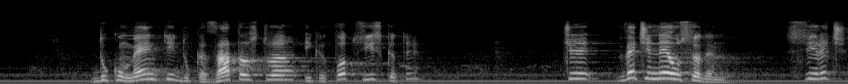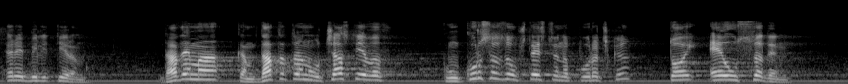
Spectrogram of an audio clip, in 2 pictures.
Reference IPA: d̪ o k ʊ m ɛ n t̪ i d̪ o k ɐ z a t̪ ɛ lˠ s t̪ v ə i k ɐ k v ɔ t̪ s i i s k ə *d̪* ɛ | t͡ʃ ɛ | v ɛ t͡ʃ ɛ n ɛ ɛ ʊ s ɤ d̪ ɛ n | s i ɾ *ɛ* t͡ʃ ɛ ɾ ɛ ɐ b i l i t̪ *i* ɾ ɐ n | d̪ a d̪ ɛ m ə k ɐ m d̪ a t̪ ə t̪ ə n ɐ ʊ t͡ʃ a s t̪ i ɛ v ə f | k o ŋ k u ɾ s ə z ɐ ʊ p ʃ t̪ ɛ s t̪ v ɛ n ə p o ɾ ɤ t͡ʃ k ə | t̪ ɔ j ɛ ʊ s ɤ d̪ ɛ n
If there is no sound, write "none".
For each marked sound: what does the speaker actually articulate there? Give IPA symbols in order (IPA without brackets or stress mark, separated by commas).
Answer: t̪, ɛ, i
